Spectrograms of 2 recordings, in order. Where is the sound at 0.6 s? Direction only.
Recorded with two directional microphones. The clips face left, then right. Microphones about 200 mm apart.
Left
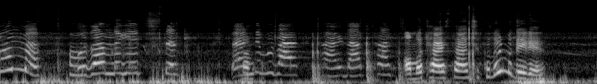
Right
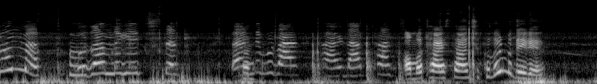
25° right (ahead or behind).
